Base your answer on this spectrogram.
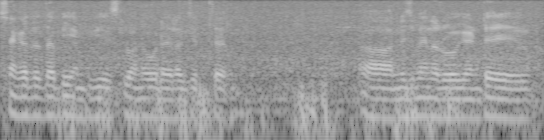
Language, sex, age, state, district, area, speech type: Telugu, male, 30-45, Andhra Pradesh, Anakapalli, rural, spontaneous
